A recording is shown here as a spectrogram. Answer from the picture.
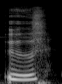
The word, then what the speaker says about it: Ove: But it's called A Man Called Uwe, and that is how you pronounce it. I looked it up.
